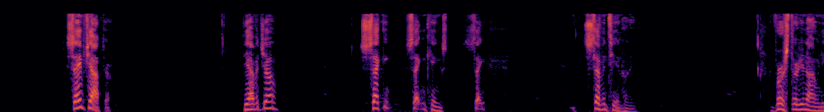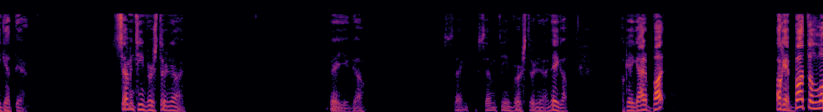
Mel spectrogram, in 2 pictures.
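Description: An older man speaks slowly and calmly through a microphone, with pauses.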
